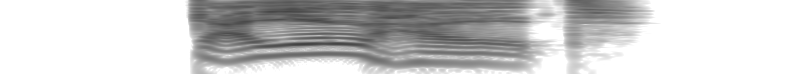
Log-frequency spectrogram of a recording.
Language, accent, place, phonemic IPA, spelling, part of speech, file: German, Germany, Berlin, /ˈɡaɪ̯lhaɪ̯t/, Geilheit, noun, De-Geilheit.ogg
- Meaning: horniness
